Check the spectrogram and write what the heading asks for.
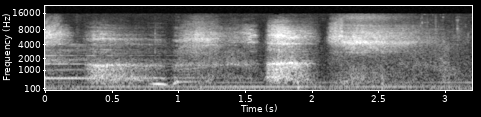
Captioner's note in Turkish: Nefes sesi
